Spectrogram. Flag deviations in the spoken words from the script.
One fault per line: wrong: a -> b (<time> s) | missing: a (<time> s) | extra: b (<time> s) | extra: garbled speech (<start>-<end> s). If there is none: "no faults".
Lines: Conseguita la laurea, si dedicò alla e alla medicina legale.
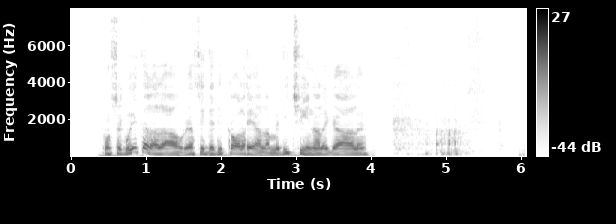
no faults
